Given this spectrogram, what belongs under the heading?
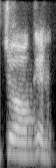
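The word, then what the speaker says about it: joggen: it jargon sounds like the pronunciation of jargon is Jorgen no Jorgen and Jorgen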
